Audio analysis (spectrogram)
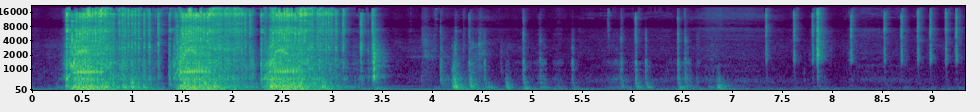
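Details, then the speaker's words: Free Poulan string trimmer with old fuel: three rope pulls, each a brief rasping whirr with no firing; cranks but won't start, fuel not drawn from tank, fuel filter suspected. "Well, she's not squirting fuel. Sounds like it's trying to shoot it in. It's not bringing it out of the tank."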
